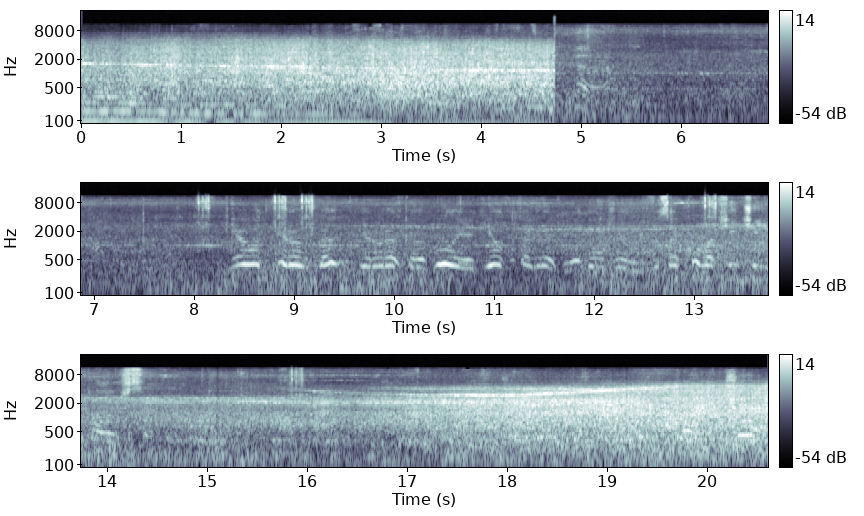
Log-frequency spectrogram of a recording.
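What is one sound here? Low-flying aircraft engines roar overhead.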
